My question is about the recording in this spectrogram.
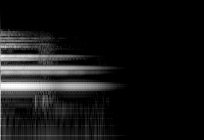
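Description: Subscribe-button animation's bell ding sound effect: a bright chime of several clear tones that rings and dies away within about a second.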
